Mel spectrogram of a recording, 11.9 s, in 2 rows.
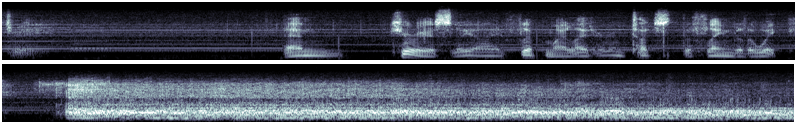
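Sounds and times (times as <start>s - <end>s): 
speech: 2.1s - 7.6s
thunder rumbling: 6.2s - 11.8s.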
